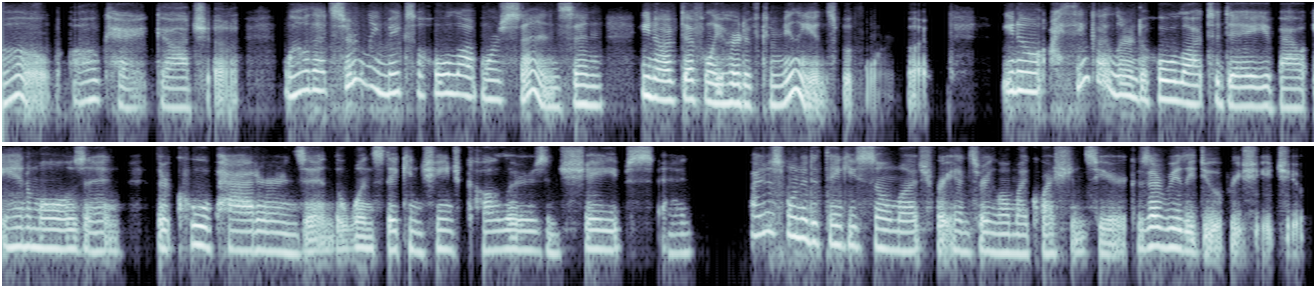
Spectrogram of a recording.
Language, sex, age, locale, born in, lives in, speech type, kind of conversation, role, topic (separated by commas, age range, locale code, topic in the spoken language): English, female, 25-29, en-US, United States, United States, read, expert-assistant, asker, Why do some animals have stripes or spots?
